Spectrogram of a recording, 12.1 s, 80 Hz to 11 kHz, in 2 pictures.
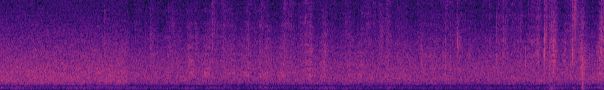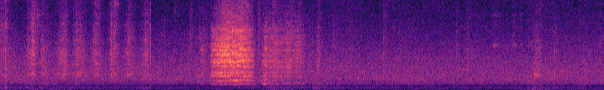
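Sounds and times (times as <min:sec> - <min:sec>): steady hiss: 0:00.0 - 0:12.0
cutlery scraping plate: 0:08.0 - 0:09.3.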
